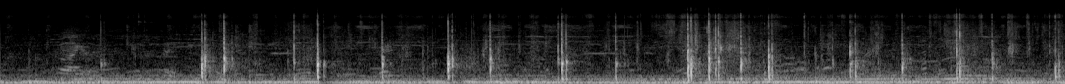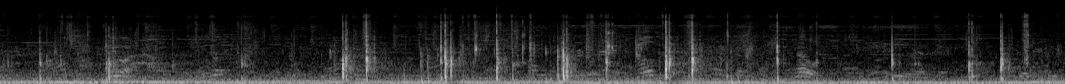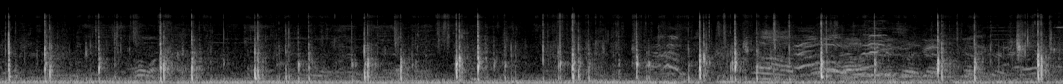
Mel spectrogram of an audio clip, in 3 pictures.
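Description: Paddleball rally: paddles striking a rubber ball and the ball smacking the wall, a run of sharp cracks at an uneven pace, often about a second apart.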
